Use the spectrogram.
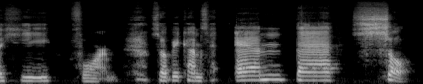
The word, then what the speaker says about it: empezó: So it becomes empezó. Accent on the O, accent on the O.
